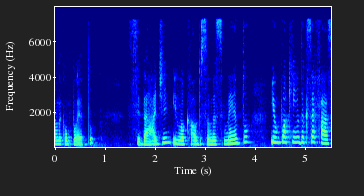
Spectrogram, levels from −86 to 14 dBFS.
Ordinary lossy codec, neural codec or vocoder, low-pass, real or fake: none; codec, 16 kHz, 1.1 kbps, Voila-Tokenizer; none; fake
